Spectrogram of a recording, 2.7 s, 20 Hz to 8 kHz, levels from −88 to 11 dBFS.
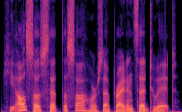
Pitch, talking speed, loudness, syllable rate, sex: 135 Hz, 240 wpm, -18 LUFS, 5.4 syllables/s, male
